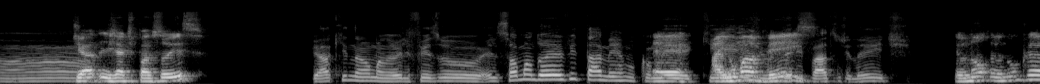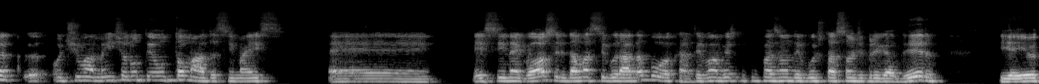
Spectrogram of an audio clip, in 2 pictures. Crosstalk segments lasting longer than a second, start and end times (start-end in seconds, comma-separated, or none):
6.5-8.3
